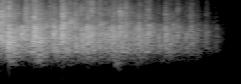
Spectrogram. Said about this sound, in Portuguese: Vamos aplaudir o podcast de hoje aí?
